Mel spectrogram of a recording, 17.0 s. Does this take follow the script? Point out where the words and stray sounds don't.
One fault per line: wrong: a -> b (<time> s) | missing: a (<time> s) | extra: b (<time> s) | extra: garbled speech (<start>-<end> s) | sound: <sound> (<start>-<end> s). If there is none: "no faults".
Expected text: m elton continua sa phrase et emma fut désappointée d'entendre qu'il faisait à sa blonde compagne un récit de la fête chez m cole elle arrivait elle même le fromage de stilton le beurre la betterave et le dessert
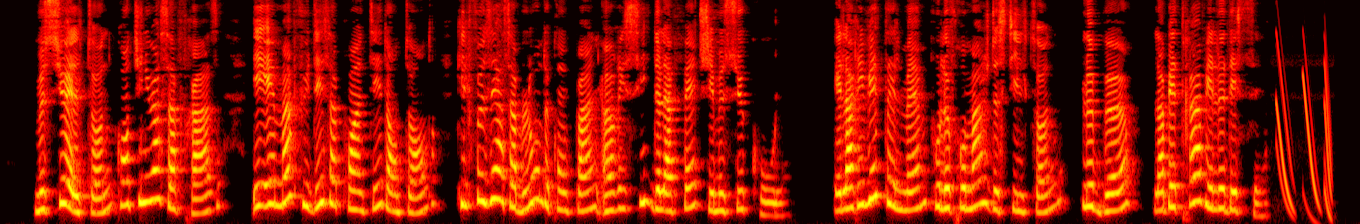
extra: pour (11.6 s)
sound: chirp (15.9-16.7 s)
